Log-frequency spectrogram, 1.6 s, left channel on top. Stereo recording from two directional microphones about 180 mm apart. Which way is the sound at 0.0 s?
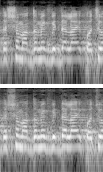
20° right (ahead or behind).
